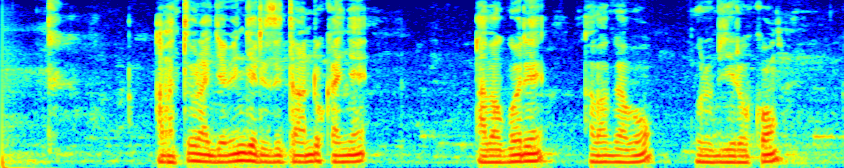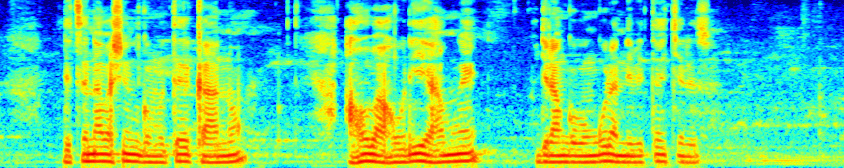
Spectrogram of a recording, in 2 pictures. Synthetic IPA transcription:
aβatuːɾaɟe̞βiːɲɟeɾizitaːndukaɲe̞ | aβaɡo̞ɾe̞ | aβaɡaβo̞ | uɾubɟiɾukʰo̞ | nde̞t͡se̞naβaʃiːnzɡoːmute̞ːkaːno̞ | aɦo̞βaɦuɾije̞hamŋe̞ | kuɟiɾaŋɡoβuːŋɡuɾaniβite̞ːce̞ɾe̞z̥o

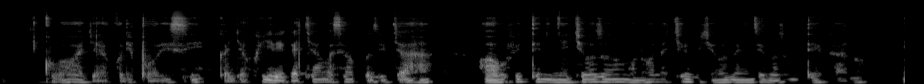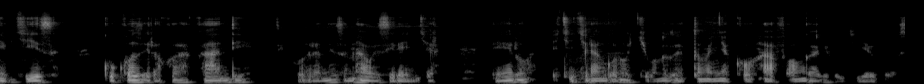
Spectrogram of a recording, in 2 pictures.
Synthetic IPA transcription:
kuβawaɟiɾakuɾipʰo̞ɾisiukaɟakwiːɾeɡacaːŋɡwaseβako̞zibɟa̰ːɦa | waβufite̞niɲeciβazo̞numuːn̥uβonaciɾiβuciβazoniːnze̞ːɡozumute̞ːkʰaːno̞ | nibɟiːzḁ | kukʰo̞ziɾako̞ɾakʰaːndi | z̥ikṵɾaneːzan̥haːweziɾe̞ːɲɟe̞ɾa | ɾe̞ːɾo̞iciɟiɾaŋɡonociβṵnuziitumeɲakʰo̞ha̰fṵŋɡaβihuɟijeɾɡo̞ːse̥

